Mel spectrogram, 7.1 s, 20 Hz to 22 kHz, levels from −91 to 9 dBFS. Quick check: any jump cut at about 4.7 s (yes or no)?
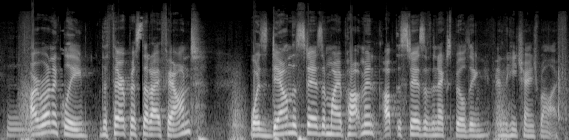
no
